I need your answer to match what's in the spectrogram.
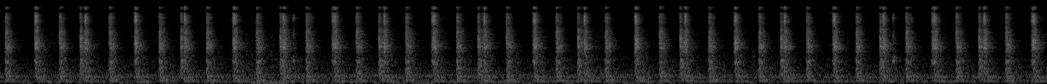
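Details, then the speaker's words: Idle No. 3 crossbar telephone switching system, camera in its aisles with step-by-step interrupter relays in background: steady crisp ticking about once a second, evenly paced; normal idle. "I've relocated the camera to the next aisle over, which you will hear the interrupter relays in the background, but they will be at a reduced level."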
